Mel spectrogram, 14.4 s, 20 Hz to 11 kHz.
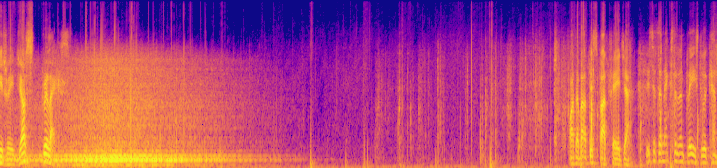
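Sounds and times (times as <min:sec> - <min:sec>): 
speech: 0:00.0 - 0:02.0, 0:11.4 - 0:14.3
car engine roaring driving fast along a winding mountain road: 0:00.0 - 0:06.0.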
